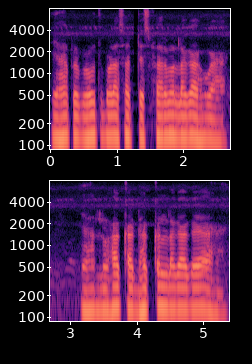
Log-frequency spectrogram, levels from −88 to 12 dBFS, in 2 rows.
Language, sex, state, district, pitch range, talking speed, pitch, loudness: Hindi, male, Jharkhand, Palamu, 125-130 Hz, 180 wpm, 130 Hz, -17 LUFS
